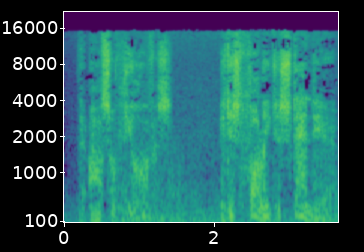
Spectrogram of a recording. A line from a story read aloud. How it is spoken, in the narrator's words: One militiaman whispered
